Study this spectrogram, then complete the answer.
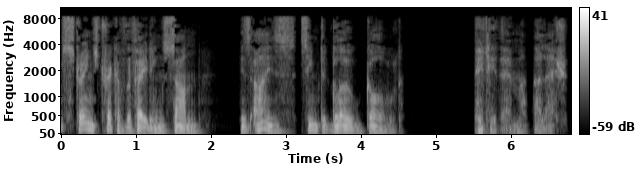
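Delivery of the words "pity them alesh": hushed whisper. Acted. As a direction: breathe it softly, almost unheard. Priest whispers.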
